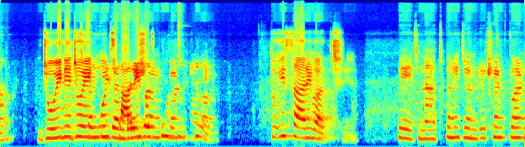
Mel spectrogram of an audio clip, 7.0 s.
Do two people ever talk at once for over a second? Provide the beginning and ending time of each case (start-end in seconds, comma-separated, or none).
0.9-2.8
